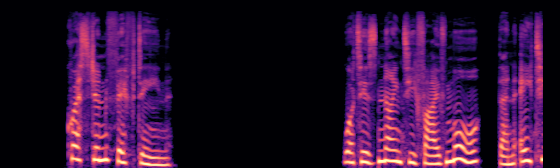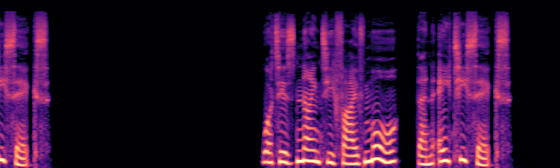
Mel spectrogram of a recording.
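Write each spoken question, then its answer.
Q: What is 95 more than 86?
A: 181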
